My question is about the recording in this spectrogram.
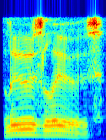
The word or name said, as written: lose-lose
